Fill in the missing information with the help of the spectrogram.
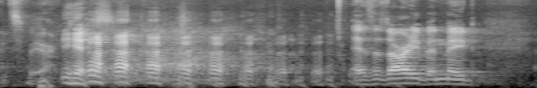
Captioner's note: all laughing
